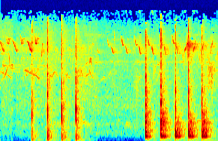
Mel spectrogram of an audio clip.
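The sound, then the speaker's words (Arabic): Knocking on the door of a home: a slow series of four sharp raps, a brief pause, then five louder, quicker knocks, with faint bird chirps in the background. “عاد إلى البيت بسرعة، ولما طرق الباب فتحت دبدوبة له.”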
